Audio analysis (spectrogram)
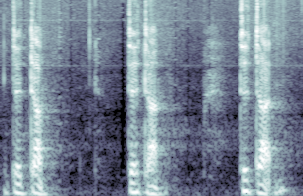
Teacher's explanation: it's an unstressed syllable followed by a stressed syllable, like a heartbeat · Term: iamb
